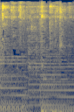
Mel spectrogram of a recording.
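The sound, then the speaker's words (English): A dog shakes itself off, a quick flurry of flapping and rattling, with collar tags jingling, that fills the whole second at a steady, fairly loud level. “And that's my dog shaking in the background.”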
